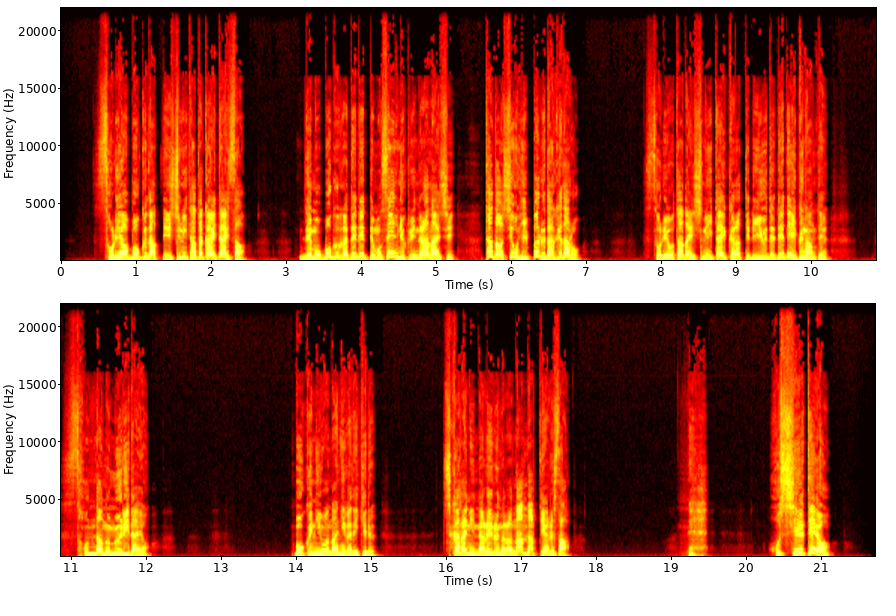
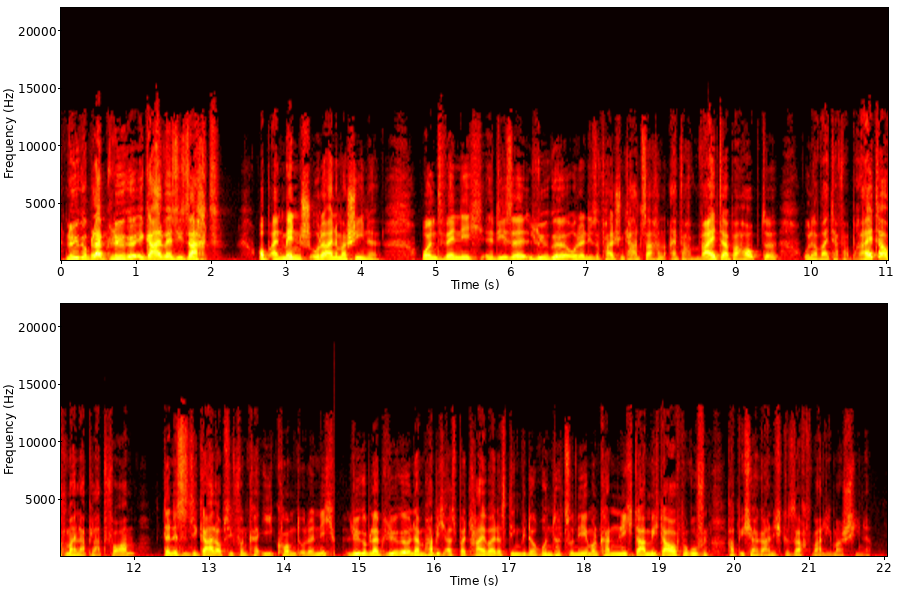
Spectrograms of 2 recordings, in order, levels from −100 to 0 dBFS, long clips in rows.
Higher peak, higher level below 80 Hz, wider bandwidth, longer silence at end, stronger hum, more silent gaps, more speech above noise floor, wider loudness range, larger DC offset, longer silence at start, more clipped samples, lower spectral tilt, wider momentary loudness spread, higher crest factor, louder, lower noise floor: about the same, 0 dBFS vs 0 dBFS; about the same, -58 dBFS vs -54 dBFS; first, over 20 kHz vs 13 kHz; first, 0.6 s vs 0.25 s; neither; neither; first, 55 dB vs 32 dB; second, 4 LU vs 8 LU; neither; first, 0.5 s vs 0 s; neither; second, -3 dB/octave vs -6 dB/octave; second, 11 LU vs 17 LU; second, 16 dB vs 26 dB; first, -15 LUFS vs -25 LUFS; first, -70 dBFS vs -57 dBFS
